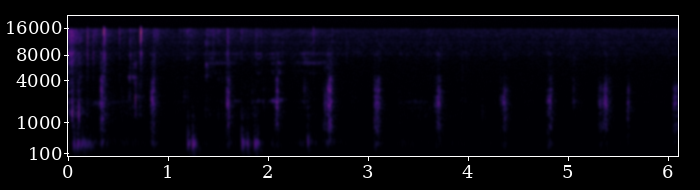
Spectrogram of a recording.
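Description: Faint close-miked chewing of a mouthful of chalk: small, irregular crunches and clicks, about two a second, growing fainter in the second half.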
